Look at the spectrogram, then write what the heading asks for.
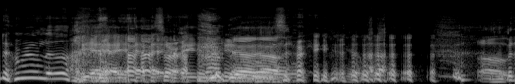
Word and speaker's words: Derulo: It's pronounced Jason Derulo.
